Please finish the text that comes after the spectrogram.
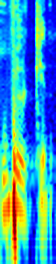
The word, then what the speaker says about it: Wilkin: But the difference with the AG, his surname begins with a W and is pronounced Wilkin.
